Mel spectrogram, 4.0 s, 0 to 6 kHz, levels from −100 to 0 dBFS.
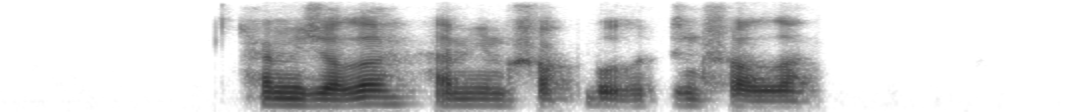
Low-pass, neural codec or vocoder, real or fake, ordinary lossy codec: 5.4 kHz; codec, 24 kHz, 1.2 kbps, DualCodec; fake; Opus, 32 kbps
